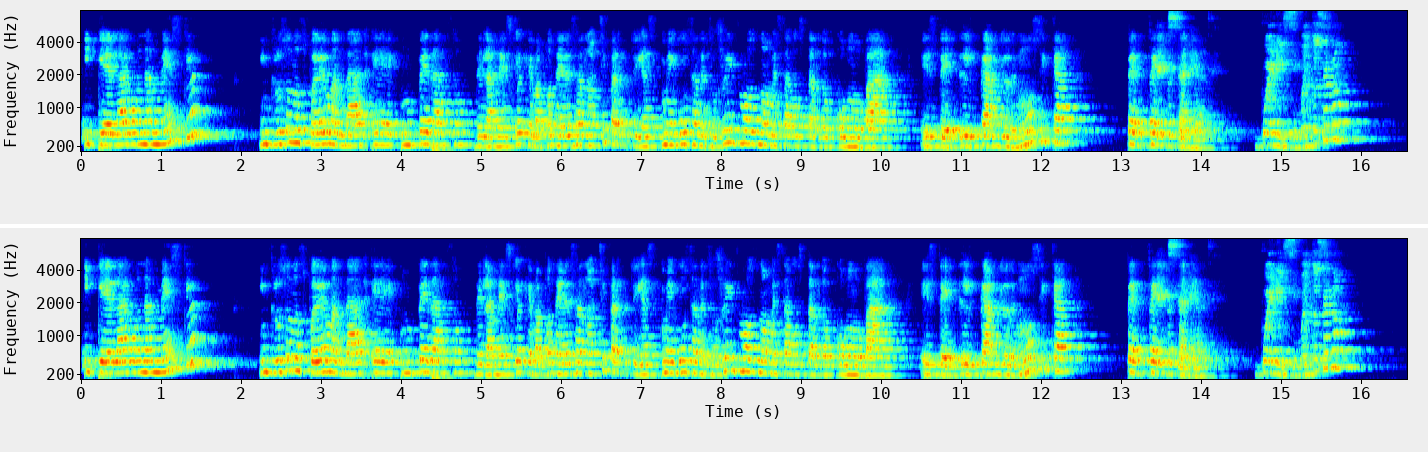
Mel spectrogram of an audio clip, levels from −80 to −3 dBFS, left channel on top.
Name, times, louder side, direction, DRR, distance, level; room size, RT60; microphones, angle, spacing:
voice 1, 0.0-1.4 2.2-10.1 10.5-12.4 13.1-13.5 13.7-14.0, equal, 35° right, -3 dB, 1.1 m, -25 dB
voice 2, 13.4-14.0 14.7-15.7, right 1 dB, 10° right, -4 dB, 0.5 m, -30 dB
6.7 x 2.5 x 2.8 m, 1.1 s
head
